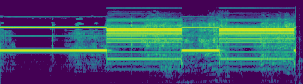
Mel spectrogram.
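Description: Electronic beep tones from a robot program switching between two pitches. A clear high tone marks the rotation sensor's beam inside region A, and a lower, buzzier tone marks it outside that region. The high tone sounds first, drops to the low tone about a second and a half in, returns to the high tone briefly around two and a half seconds, then drops to the low tone again until it cuts off.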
